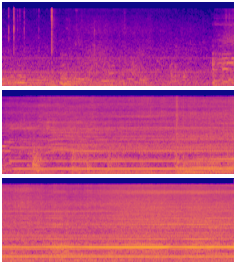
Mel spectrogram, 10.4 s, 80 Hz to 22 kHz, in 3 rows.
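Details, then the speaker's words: Dental implant site widening with the 3.0 mm twist drill to 13 mm depth for a 3.75 × 13 mm MIS C1 implant: motor starts with a steady whine rising slightly in pitch. "we're drilling to 13 millimeter depth so I would use our 13 millimeter length drill as a built-in stopper to prevent me from over drilling in the interest of time I'm going to drill rather quickly"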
